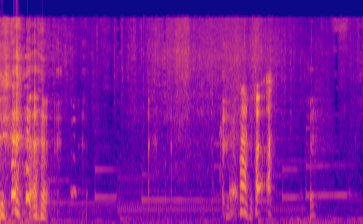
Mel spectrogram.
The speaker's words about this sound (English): Are you whistling like through your teeth?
